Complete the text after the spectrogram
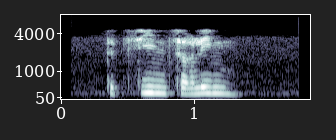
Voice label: "zinserling", alsace

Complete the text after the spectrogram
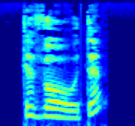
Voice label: "waade", alsace; medecine

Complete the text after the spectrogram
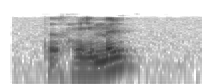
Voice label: "himmel", alsace

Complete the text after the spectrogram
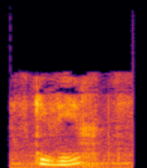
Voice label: "gewirz", alsace

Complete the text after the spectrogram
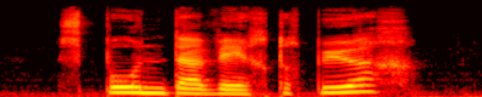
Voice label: "werterbuech", alsace

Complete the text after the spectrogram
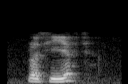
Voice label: "plaziert", alsace

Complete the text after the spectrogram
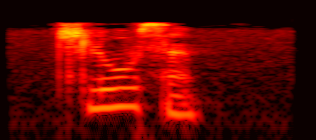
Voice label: "schloose", alsace; meteo

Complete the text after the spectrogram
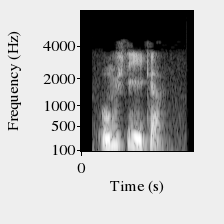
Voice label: "abstiega", Alsace

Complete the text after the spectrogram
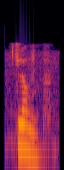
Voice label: "lamp", alsace

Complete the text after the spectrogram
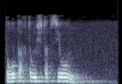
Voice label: "beobachtungsstation", alsace; meteo

